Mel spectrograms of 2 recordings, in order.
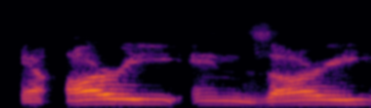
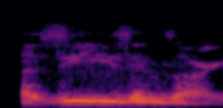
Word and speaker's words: Aziz Ansari: So we're gonna watch Ari Ansari. I think is how you say his name. I can't remember. We're gonna watch out for next week. Aziz Ansari.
